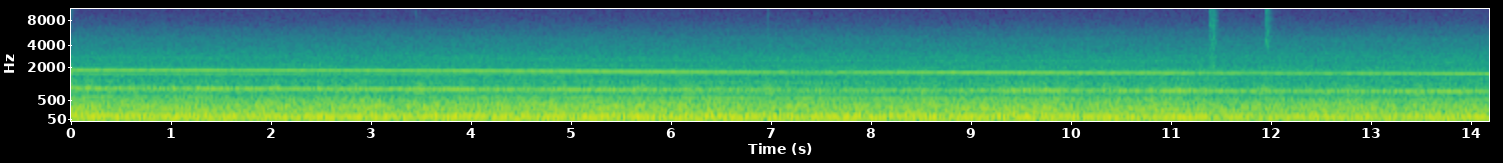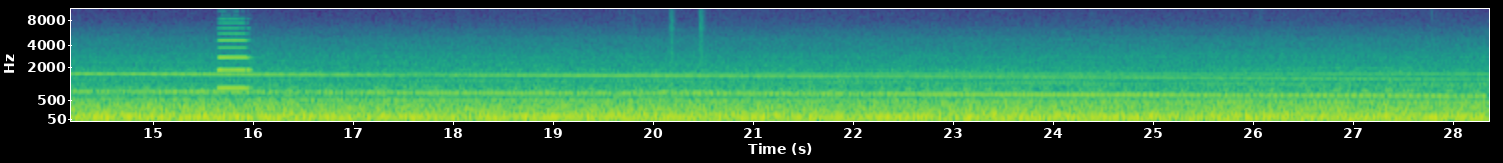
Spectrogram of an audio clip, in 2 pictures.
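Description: An electric train motor whines steadily, its pitch slowly falling as the train slows.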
